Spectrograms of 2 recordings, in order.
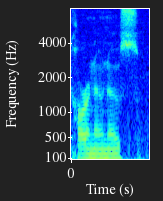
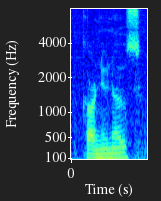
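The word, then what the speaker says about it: Cernunnos: uh it's spelled c-e-r-n-u-n-n-o-s but it's actually uh pronounced carnonos carnunos uh this would be equivalent to the devil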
